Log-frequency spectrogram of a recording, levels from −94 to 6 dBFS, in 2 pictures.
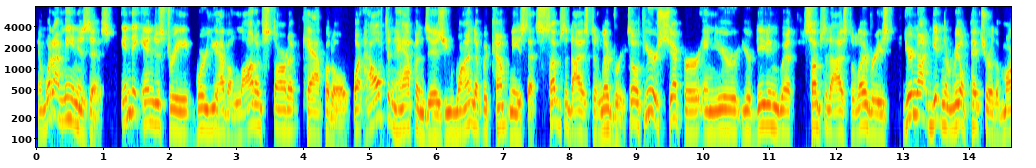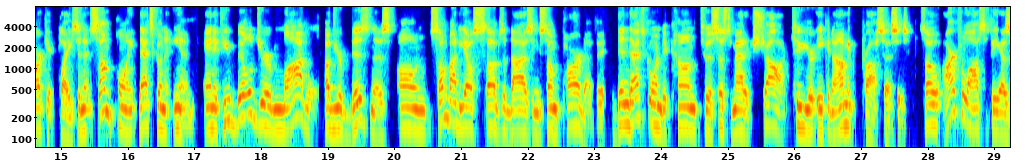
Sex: male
